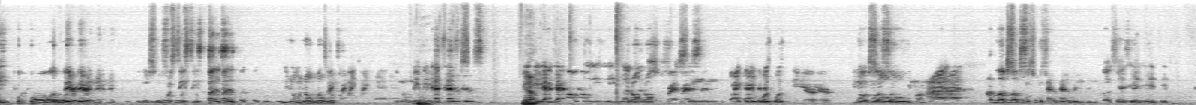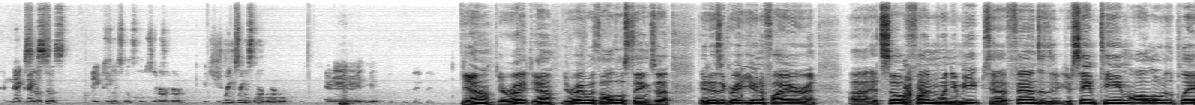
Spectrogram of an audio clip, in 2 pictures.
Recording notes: This week has been tough because we have had audio troubles and don't know why. We were recording just as game 6 between the Atlanta Hawks and Philadelphia 76ers was about to begin.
